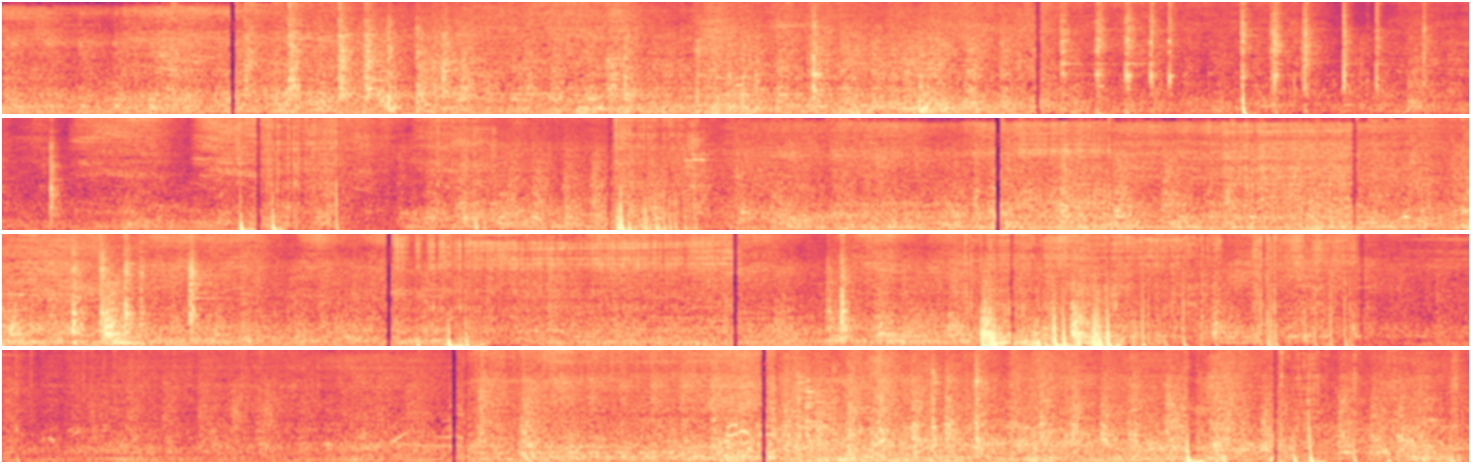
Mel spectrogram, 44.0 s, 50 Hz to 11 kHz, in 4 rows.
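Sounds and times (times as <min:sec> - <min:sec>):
sharp metallic clicks and knocks: 0:01.8 - 0:03.6, 0:07.8 - 0:11.5.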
